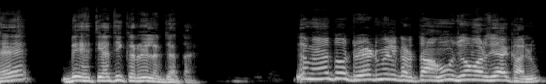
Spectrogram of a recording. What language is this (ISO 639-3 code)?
urd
